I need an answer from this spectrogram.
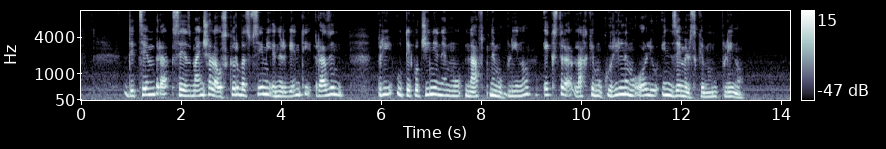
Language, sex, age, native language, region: Slovenian, female, 60+, Slovenian, Drava region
